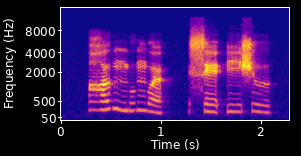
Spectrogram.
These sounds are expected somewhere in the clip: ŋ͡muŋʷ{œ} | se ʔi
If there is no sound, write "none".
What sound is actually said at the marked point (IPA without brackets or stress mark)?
œ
